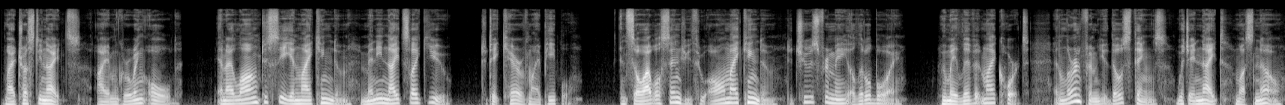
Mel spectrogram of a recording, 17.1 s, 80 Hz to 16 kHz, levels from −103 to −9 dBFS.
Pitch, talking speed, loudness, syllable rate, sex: 125 Hz, 205 wpm, -20 LUFS, 4.7 syllables/s, male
